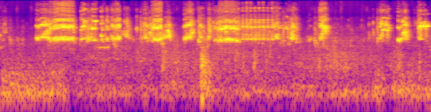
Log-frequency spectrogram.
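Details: African lovebirds giving loud, harsh squawks mixed with rapid shrill chirps, in stop-start bursts after a quieter opening.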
